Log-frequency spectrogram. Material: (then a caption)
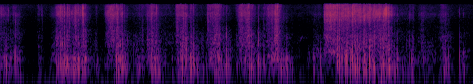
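Cotton fabric. Long orange-painted nails scratch and rub across a soft, padded white cotton-like fabric duvet or pillow on a bed. Quick, repeated strokes produce bursts of dry, bright, hissing rustle over a soft, muffled low-mid body, with a longer, denser scratch near the end.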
